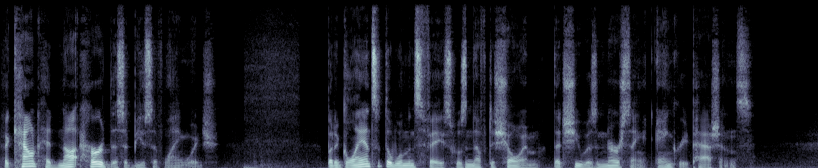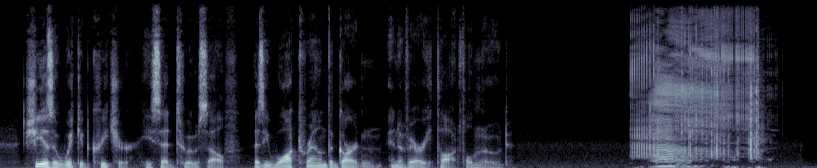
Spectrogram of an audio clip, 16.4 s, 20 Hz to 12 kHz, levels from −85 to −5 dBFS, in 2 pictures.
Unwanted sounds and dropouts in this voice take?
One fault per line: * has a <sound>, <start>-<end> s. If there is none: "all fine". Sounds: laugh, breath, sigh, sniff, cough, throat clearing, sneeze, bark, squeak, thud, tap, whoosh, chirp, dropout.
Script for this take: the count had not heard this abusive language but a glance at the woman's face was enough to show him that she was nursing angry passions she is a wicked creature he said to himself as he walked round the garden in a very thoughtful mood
* has a breath, 2.4-3.0 s
* has a squeak, 14.5-16.0 s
